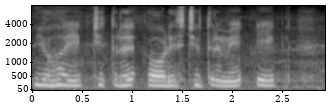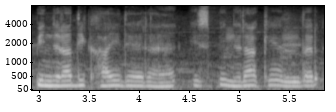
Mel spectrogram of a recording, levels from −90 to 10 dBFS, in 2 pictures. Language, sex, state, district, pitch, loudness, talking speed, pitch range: Hindi, male, Uttarakhand, Tehri Garhwal, 175 Hz, -16 LUFS, 195 wpm, 165-185 Hz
